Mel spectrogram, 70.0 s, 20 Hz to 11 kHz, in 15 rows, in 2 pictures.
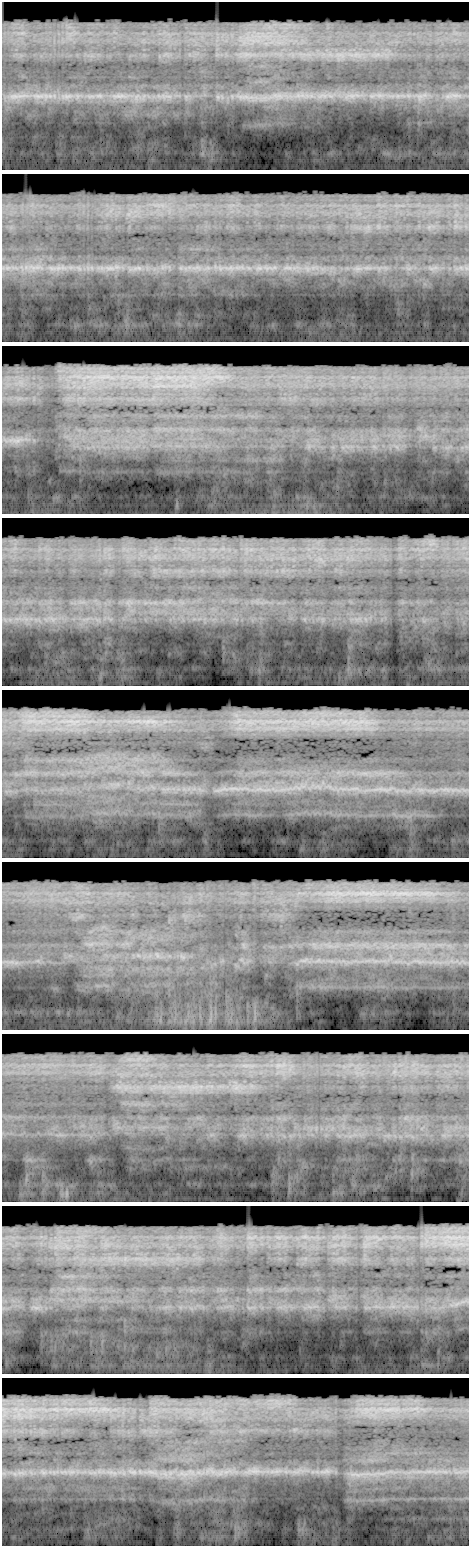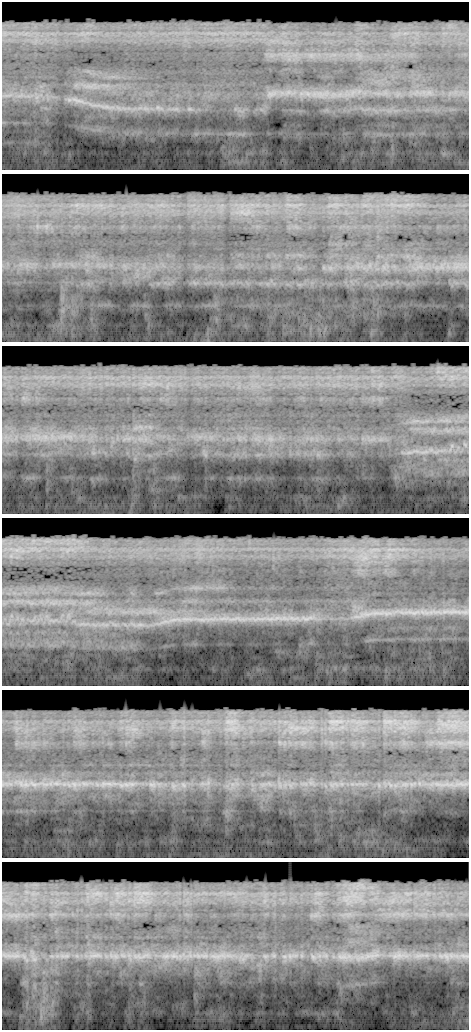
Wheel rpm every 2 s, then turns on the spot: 230, 230, 230, 230, 230, 200, 200, 200, 200, 200, 200, 200, 200, 200, 200, 200, 200, 200, 210, 230, 230, 190, 160, 160, 160, 160, 160, 160, 170, 200, 230, 230, 230, 230, 230.
none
